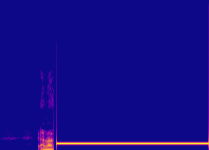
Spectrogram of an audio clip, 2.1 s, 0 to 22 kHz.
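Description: Censor bleep: a steady 1 kHz beep tone cuts in about half a second in, right after a brief spoken word, and holds.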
